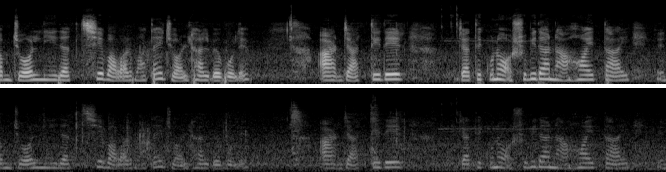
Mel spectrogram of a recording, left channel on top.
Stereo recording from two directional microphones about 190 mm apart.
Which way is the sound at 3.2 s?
55° left (ahead or behind).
